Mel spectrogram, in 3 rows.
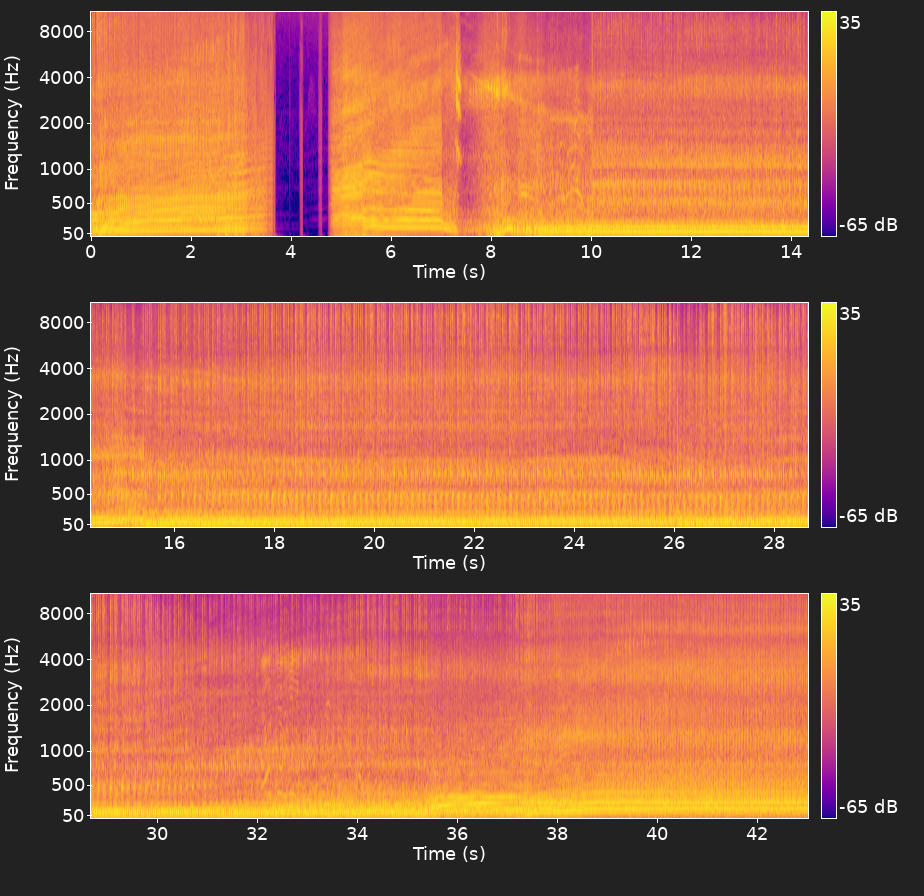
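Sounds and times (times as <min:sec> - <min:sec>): car engine idling loudly: 0:09.4 - 0:43.0.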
